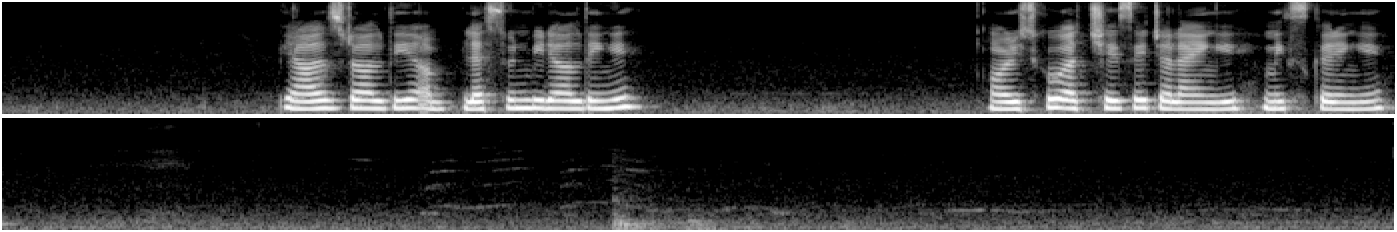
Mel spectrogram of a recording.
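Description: Liquid simmers gently in a pot.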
